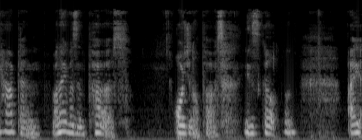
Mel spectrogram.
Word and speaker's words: Perth: And also I noticed um they're not saying Perth, they're saying "Piert".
